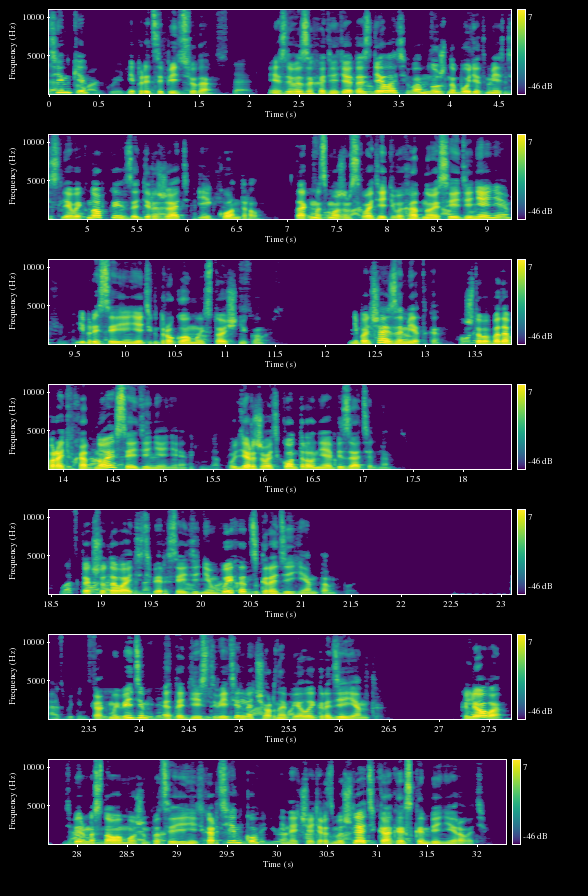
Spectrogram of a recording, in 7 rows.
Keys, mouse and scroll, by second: 7.0 ctrl+click, 12.2 ctrl+click, 15.4 click, 19.6 ctrl+click, 28.9 click.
